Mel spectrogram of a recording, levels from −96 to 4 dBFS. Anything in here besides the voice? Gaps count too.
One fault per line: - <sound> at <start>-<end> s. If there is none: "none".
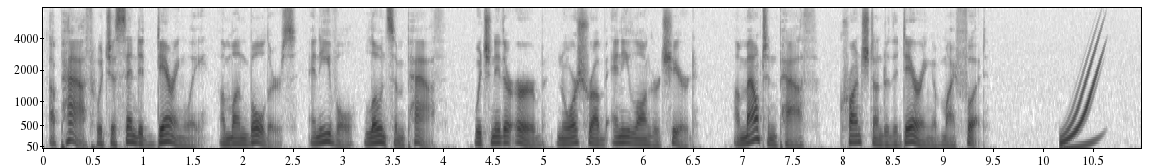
- chirp at 10.2-10.7 s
